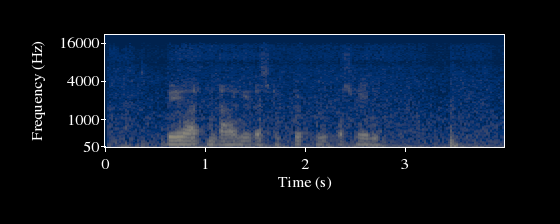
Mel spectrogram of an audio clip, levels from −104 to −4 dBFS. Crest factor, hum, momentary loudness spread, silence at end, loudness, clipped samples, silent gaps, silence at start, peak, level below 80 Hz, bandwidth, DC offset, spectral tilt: 18 dB; none; 14 LU; 0 s; -58 LUFS; under 0.1%; none; 0.05 s; -42 dBFS; -74 dBFS; 16.5 kHz; under 0.1%; -6 dB/octave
